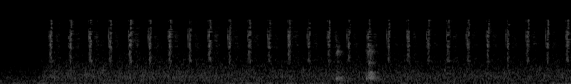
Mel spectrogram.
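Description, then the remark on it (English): A steady, rapid ticking, about four clicks per second, bright and sharp, runs continuously over a low background hum, like a mechanical countdown timer, started to time a tongue-twister challenge. “please start the timer.”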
